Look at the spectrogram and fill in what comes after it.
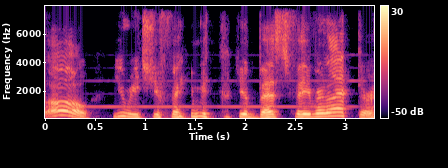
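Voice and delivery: laughing while speaking.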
